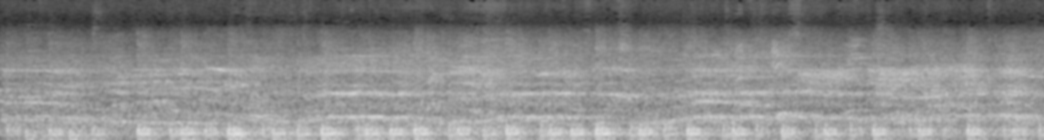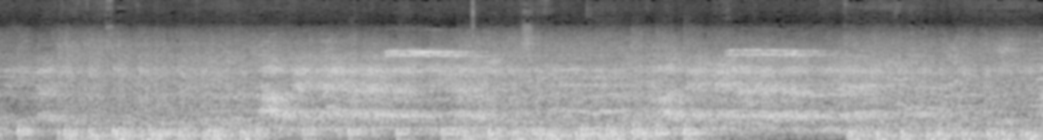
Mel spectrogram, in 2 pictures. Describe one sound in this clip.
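A large crowd of fans sings and chants loudly in an open-air stadium.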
